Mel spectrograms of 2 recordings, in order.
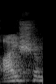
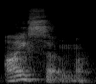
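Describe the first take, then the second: First: The middle of the name has an 'sh' sound. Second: The middle of the name has an 's' sound. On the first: This is how the name was first heard. "That's how I first heard his name pronounced" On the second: This is how people say it lately. "lately I've been hearing people pronounce it Isom"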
